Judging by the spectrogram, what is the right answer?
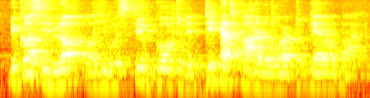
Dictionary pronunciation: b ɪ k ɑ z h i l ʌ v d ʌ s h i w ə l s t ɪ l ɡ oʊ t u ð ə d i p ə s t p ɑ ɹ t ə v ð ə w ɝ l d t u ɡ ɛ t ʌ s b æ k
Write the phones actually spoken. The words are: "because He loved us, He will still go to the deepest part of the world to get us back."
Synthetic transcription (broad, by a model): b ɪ k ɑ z h i l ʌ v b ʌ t h i w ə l s t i l ɡ oʊ t u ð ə d i p ə s t p ɑ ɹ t ə v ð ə w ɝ d t u ɡ ɛ t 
